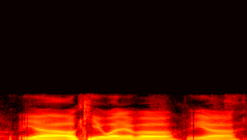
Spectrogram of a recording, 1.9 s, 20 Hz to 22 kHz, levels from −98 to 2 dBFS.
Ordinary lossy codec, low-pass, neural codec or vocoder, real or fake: none; 7.2 kHz; none; real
